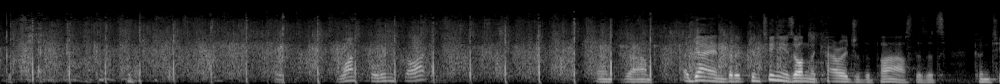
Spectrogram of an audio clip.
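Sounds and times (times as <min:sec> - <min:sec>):
audience applauding the panel: 0:00.0 - 0:08.4
speech: 0:03.4 - 0:04.4, 0:06.0 - 0:09.9.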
